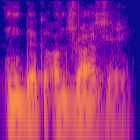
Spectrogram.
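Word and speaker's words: Rebeca Andrade: I believe I'm going to say this right, Rebecca Andrade. I believe that's the proper pronunciation for that.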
